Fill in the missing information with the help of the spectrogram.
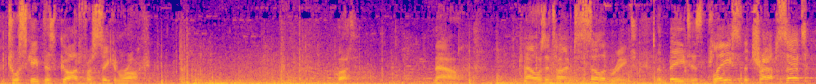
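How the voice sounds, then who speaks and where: An actor playing a messianic, menacing yet fatherly cult leader in a game cutscene, with a pompous, measured delivery like a preacher's. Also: on the high side, lively intonation, loud music behind the voice. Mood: grandiose, fervent. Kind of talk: live-action game cutscene acting.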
